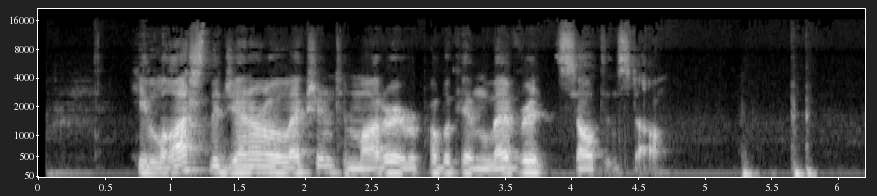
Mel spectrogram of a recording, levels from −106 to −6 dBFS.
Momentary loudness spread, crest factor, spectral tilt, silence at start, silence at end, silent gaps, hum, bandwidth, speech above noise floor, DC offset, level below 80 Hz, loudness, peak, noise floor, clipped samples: 15 LU; 20 dB; -6 dB/octave; 0.75 s; 0.4 s; none; none; 15 kHz; 38 dB; under 0.1%; -58 dBFS; -23 LUFS; -4 dBFS; -60 dBFS; under 0.1%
